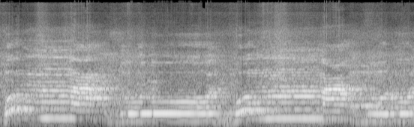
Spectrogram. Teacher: Cara membacanya yaitu memasukkan atau ditasdidkan huruf mim sukun, mim matinya ke huruf mim yang berharokat dan dibaca dengung selama 2 sampai 3 harokat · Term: idgham mim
